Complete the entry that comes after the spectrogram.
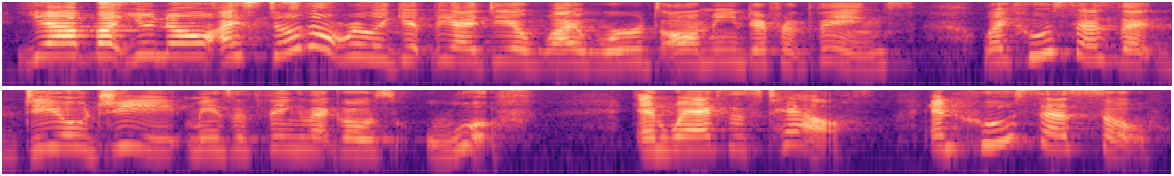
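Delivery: lightly voiced eager kid; eager boy. A narrator's reading. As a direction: bait the teacher innocently. Boy asks baiting question.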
